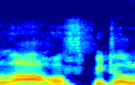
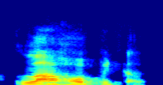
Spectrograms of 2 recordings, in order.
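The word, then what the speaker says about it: l'Hôpital: এটাকে অনেকে লা হসপিটাল রুল বলে, যেটা অ্যাকচুয়ালি গুগলের প্রোনাউন্সিয়েশন দেখে আমি যা দেখলাম, এটার অ্যাকচুয়াল প্রোনাউন্সিয়েশনটা হচ্ছে লা লা হপিটাল।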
